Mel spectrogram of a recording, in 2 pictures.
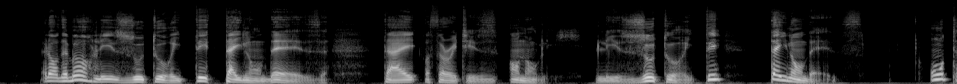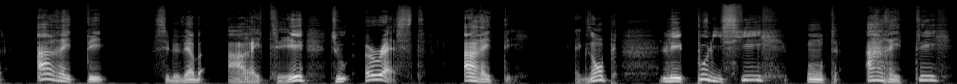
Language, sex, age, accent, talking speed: English, male, 50-69, French, 80 wpm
